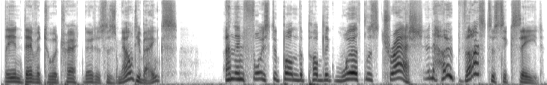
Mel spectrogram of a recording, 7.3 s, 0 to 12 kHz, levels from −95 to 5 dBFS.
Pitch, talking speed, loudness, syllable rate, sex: 175 Hz, 165 wpm, -20 LUFS, 4.8 syllables/s, male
